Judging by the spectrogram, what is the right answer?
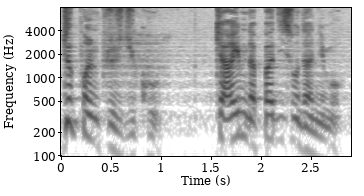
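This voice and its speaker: A man's voice: mid-range voice, brisk, slight background noise. A man hosting a television quiz show in a studio, reading clues theatrically and cheering contestants on. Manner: animated, theatrical, exclaiming. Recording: from a distance over music and audience. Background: theme music and studio audience.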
